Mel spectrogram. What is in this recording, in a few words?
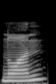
"nuan9", taiwanese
